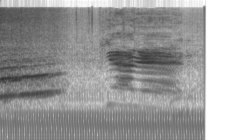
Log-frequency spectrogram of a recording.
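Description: Side-by-side UTV engine running and revving as it drives past, its pitch rising over the first half second, with a person's voice briefly in the second half.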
